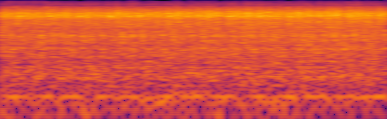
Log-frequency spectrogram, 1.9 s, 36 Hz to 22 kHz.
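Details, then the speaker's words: Isuzu Rodeo idling rough with a deep hum and unsettled edge: misfire on cylinder 4, coil gives no spark in spark tester; ignition problem being traced. "okay it's misfiring got wheel number four let's pull it out no spark how about that that's pretty cool"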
